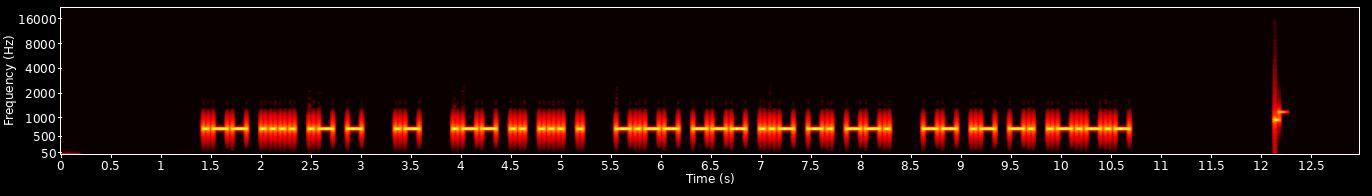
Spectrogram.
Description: Morse code, heard as a keyed tone, about 25 wpm, 700 Hz. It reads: WHAT A WISE YOUNG MAN.
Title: Sentences from Top 1600 Words 25wpm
